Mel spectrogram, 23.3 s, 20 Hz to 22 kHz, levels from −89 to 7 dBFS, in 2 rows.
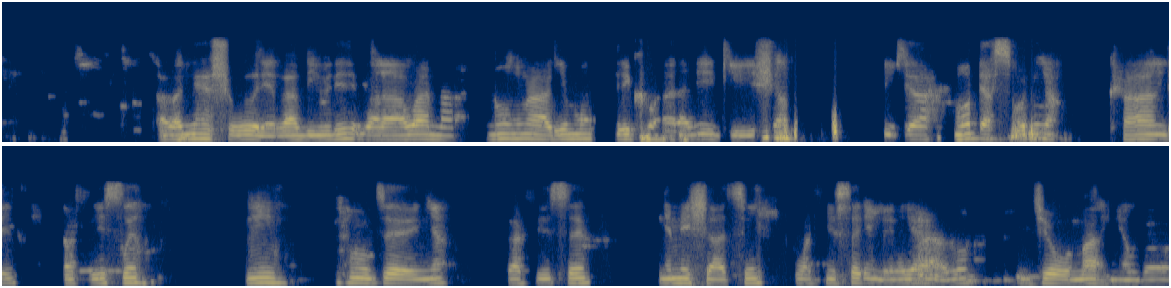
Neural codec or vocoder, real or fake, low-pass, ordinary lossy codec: codec, 16 kHz, 1 kbps, X-Codec, HuBERT features, trained on general audio; fake; 7.2 kHz; Opus, 32 kbps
